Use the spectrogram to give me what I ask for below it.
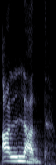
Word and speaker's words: আহ্লাদ: কেউ কেউ, কোনো কোনো গবেষক এই হয় লয়ের উচ্চারণে হয়ের উচ্চারণটা না করে হয়ের পরিবর্তে লয়ের উচ্চারণটা দুবার করেন। যেমন দেখো আ হয় লয়ে আকা দো, উচ্চারণটা হবে আহ্লাদ, আহ্লাদ। তো এখানে যখন এইভাবে উচ্চারণটা করছি তখন কিন্তু হয়ের উচ্চারণটা বোঝা যাচ্ছে না।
